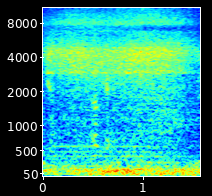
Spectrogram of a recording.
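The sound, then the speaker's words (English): Steady low rumble of a car driving down a mountain in Humacao after Hurricane Maria, following another car a few miles to a house, continuous like road and engine noise from inside the vehicle, with faint muffled voice sounds underneath. “So I'll just follow you guys in my car.”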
